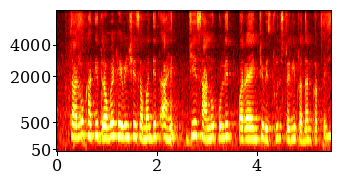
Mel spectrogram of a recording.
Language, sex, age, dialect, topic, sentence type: Marathi, female, 56-60, Varhadi, banking, statement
